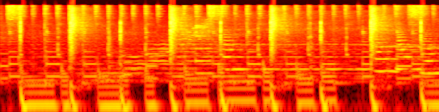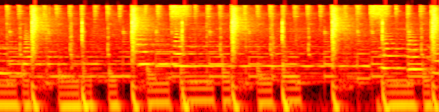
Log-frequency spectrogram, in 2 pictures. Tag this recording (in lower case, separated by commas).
music, funk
